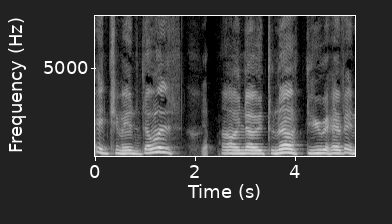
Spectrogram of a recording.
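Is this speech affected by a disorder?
Yes: cerebral palsy; speech noticeably affected.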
